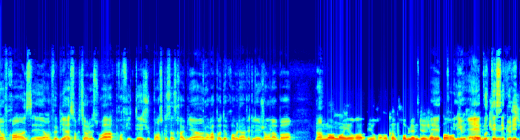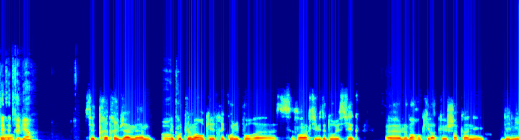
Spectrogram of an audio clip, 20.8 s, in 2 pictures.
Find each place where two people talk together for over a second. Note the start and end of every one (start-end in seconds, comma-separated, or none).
9.6-10.8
